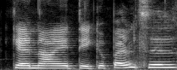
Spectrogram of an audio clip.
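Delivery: normal talking voice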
